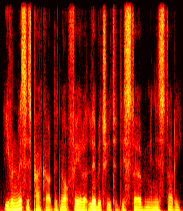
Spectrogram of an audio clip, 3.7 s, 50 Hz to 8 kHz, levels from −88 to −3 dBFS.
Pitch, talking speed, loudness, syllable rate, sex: 105 Hz, 230 wpm, -20 LUFS, 5.7 syllables/s, male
